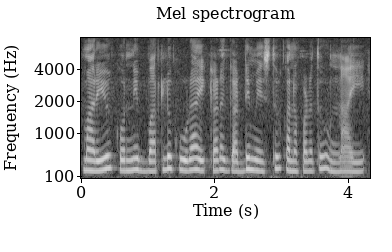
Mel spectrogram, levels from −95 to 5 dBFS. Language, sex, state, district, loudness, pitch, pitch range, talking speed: Telugu, female, Telangana, Mahabubabad, -18 LUFS, 220 Hz, 205-235 Hz, 125 wpm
